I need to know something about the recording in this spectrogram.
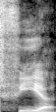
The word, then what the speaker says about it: Führer: É aquele que lidera, mas normalmente se diz Fia em dialeto porque em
